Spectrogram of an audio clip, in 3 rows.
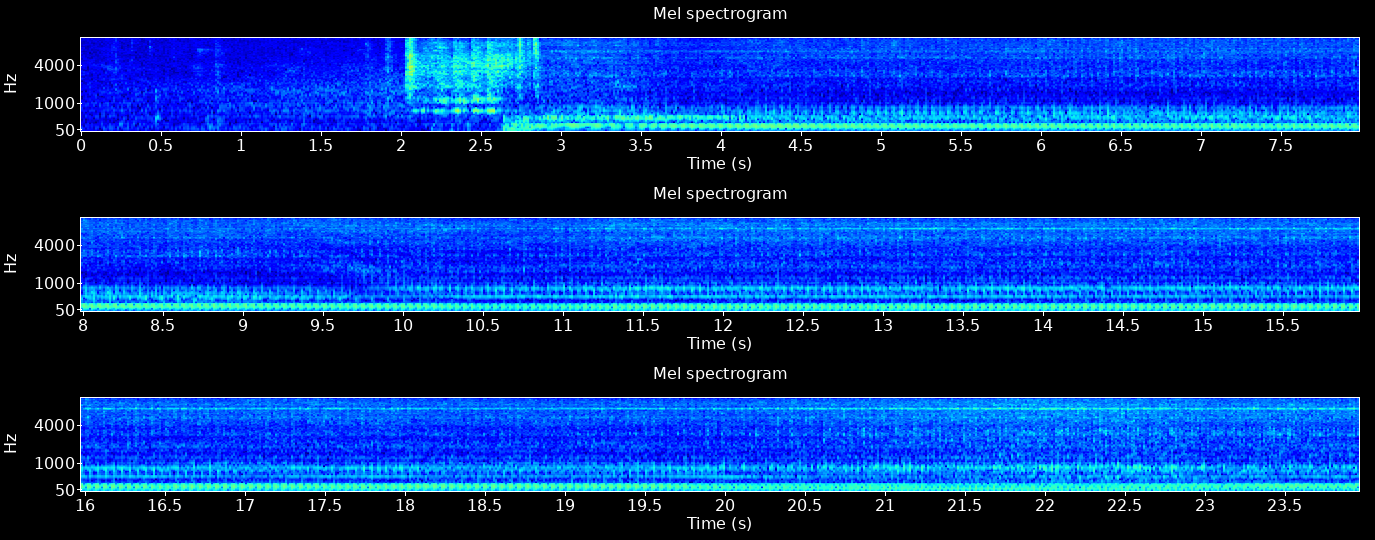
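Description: BMW X3 35i's turbocharged 3.0-litre inline-six starting, heard at the dual tailpipes. It cranks briefly about two seconds in, catches with a quick rev flare, then idles steadily. The idle settles a little lower near the end.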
